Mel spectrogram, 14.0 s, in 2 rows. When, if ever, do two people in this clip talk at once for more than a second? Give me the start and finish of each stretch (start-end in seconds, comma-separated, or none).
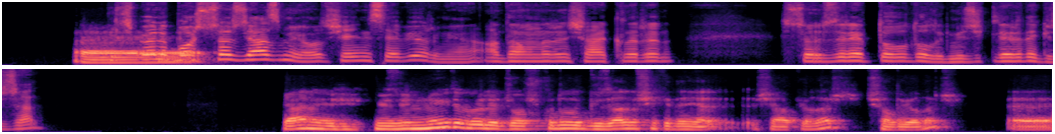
none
